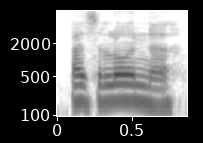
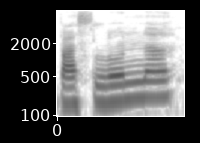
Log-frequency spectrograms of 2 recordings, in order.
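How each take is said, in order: First: It is pronounced the usual English way. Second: It is pronounced in a non-English way. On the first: The speaker calls it right. "How do I say it in English?" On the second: The speaker calls it wrong. "Why did I say it like that?"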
